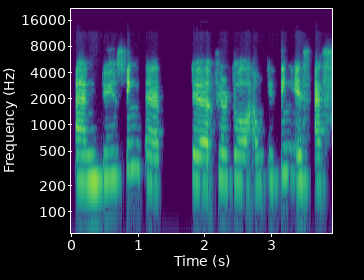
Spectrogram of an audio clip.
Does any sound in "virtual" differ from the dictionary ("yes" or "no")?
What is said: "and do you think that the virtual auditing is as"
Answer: yes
